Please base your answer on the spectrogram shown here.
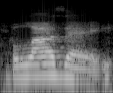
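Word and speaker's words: blasé: for the word of the week I chose blase say it with me blase it is spelled b la s e it's an adjective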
